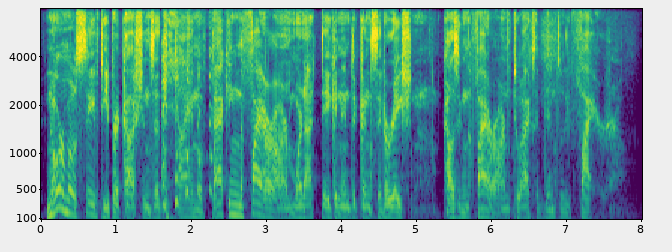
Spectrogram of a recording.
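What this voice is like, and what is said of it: Pirate-style put-on accent. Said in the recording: “do I do an African accent ... let's do the accent that you do, which is a pirate ... It could have been Zambian.”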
